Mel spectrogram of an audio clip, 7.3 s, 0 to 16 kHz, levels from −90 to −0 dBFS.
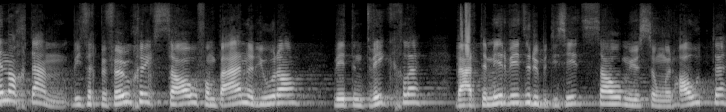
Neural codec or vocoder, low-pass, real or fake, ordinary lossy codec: none; 14.4 kHz; real; AAC, 64 kbps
